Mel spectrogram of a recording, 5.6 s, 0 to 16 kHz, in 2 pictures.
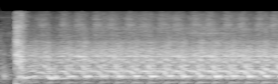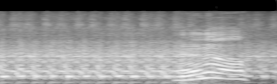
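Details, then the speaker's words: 1980 Triumph Spitfire 1500, Weber two-barrel carb, freezing cold start: steady starter churning, about three compression beats a second, for several seconds without catching; battery sounds close to giving up. "sounds like the battery's gonna give up well a couple more cranks baby"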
